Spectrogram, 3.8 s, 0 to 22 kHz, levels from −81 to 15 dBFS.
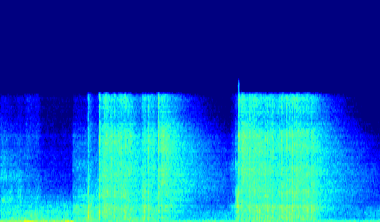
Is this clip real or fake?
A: fake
